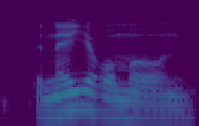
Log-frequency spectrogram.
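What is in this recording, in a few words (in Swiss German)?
"neie", Bas Rhin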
